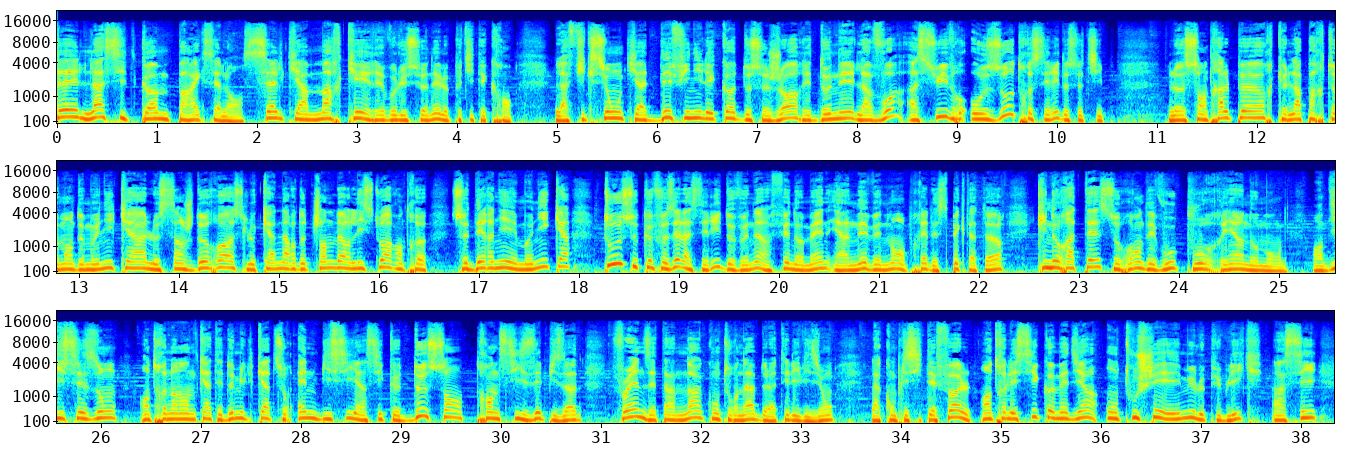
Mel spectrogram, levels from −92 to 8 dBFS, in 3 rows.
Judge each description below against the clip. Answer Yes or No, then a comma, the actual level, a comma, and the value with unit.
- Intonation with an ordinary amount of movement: No, wide, 5.7 semitones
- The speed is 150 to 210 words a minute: Yes, average, 180 wpm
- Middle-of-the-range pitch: Yes, medium, 150 Hz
